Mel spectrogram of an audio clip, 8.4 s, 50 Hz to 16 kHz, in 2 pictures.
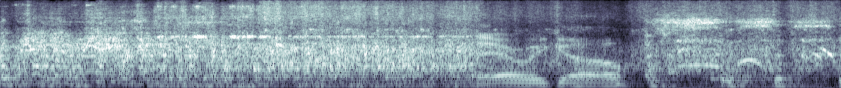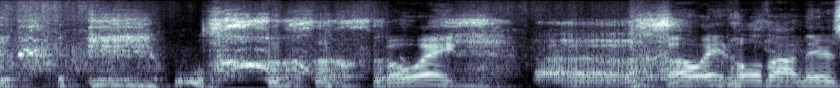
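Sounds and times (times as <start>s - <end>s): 
large bus engine cranking and starting: 0.0s - 4.8s
speech: 2.7s - 8.4s
laughter: 3.2s - 8.2s.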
